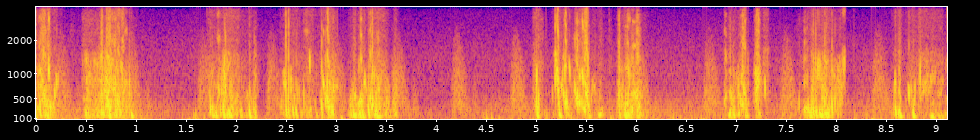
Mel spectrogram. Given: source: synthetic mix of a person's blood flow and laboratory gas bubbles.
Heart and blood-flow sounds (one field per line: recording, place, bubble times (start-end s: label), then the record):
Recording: Doppler ultrasound of blood flow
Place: subclavian vein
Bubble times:
0.00-0.27 s: bubbles
0.46-1.03 s: bubbles
1.71-2.24 s: bubbles
2.44-3.03 s: bubbles
3.12-3.64 s: bubbles
4.96-5.08 s: bubbles
5.16-5.70 s: bubbles
5.74-5.77 s: bubbles
5.80-6.14 s: bubbles
6.88-7.15 s: bubbles
7.18-7.35 s: bubbles
7.61-8.12 s: bubbles
8.56-9.12 s: bubbles
From the record:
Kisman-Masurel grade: 333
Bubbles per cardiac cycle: rolling drumbeat, 9 or more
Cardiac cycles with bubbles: 50 to 99%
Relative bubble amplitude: loud (0.450 to 0.775)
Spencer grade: 3 (all of the cardiac periods contain showers or single bubble signals, but not dominating or overriding the cardiac motion signals)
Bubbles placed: anywhere in the cardiac cycle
